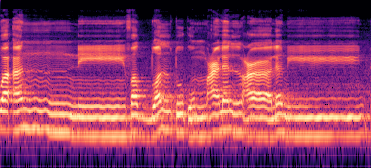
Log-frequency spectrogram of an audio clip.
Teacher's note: نون مشدد میں غنہ کر کے پڑھیں گے، ضاد کو پر یعنی موٹا پڑھیں گے۔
